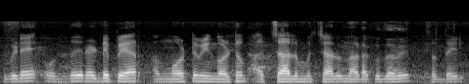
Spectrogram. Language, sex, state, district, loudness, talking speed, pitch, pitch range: Malayalam, male, Kerala, Kasaragod, -16 LUFS, 115 wpm, 130 Hz, 125-140 Hz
